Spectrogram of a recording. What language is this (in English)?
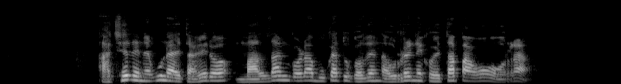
Basque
